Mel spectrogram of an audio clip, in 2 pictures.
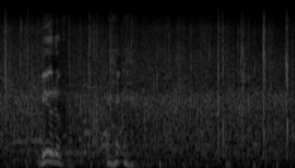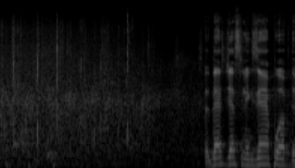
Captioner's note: applause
